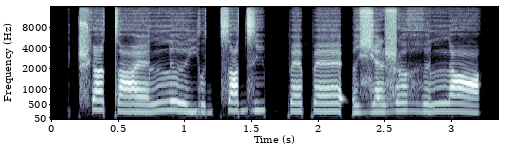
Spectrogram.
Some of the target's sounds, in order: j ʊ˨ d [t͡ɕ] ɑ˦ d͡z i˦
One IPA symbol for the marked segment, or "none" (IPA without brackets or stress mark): t͡s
